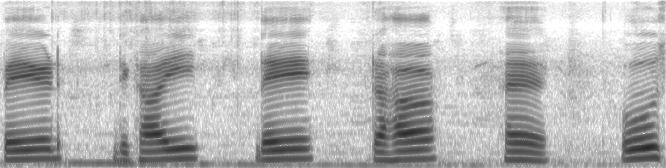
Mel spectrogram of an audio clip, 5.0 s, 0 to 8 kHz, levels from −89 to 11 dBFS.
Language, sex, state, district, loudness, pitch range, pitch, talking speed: Hindi, female, Haryana, Charkhi Dadri, -15 LUFS, 110-170 Hz, 155 Hz, 70 wpm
